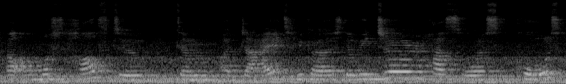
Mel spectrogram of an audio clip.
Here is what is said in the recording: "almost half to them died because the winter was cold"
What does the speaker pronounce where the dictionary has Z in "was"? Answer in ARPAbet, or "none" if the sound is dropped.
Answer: S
